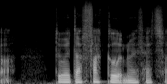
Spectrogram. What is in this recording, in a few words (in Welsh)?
"ffagl" Welsh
